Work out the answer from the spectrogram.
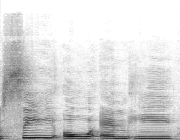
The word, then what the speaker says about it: comedian: So comedian is not comedian, but it's comedian. The stress is on me, comedian. That's the right way to pronounce this word.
